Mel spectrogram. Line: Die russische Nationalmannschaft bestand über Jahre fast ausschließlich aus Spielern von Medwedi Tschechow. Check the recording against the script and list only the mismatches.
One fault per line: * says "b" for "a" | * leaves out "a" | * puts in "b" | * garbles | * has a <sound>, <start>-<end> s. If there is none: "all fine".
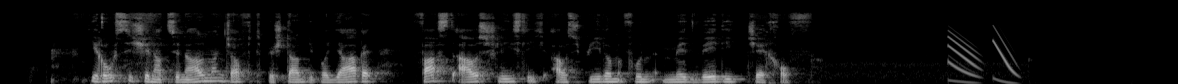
* has a chirp, 9.5-10.2 s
